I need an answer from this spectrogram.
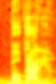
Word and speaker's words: Bulgaria: more local the name of our country is pronounced Bulgaria but we won't mind if you find a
